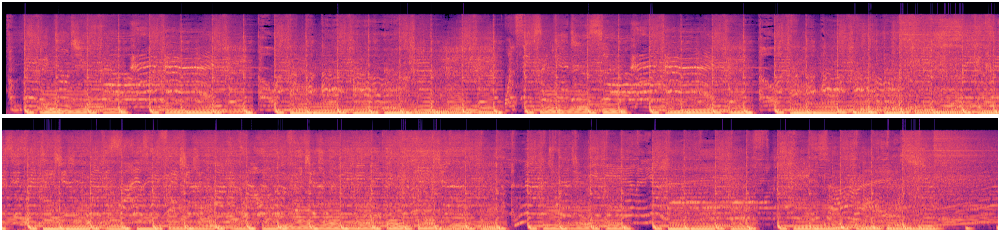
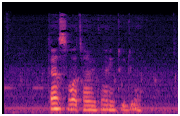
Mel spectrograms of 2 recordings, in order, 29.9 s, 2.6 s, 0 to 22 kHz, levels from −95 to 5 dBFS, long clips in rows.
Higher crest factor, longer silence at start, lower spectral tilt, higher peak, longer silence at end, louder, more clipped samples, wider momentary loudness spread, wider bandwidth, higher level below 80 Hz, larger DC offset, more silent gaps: second, 10 dB vs 20 dB; about the same, 0.05 s vs 0.05 s; second, -3.5 dB/octave vs -6 dB/octave; first, 0 dBFS vs -4 dBFS; about the same, 0 s vs 0 s; first, -11 LUFS vs -22 LUFS; neither; second, 3 LU vs 13 LU; about the same, 14.5 kHz vs 14.5 kHz; first, -12 dBFS vs -52 dBFS; neither; neither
